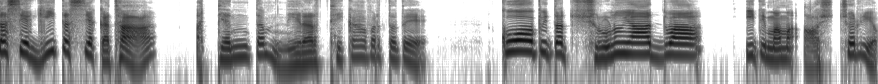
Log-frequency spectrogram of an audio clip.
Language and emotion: Sanskrit, disgusted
